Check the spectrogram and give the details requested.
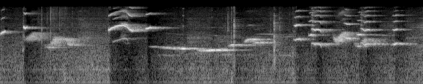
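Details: White-rumped shama in lively song: mixed high whistles, a long gently falling note, then a fast chattering string of bright chirps and short slurs.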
